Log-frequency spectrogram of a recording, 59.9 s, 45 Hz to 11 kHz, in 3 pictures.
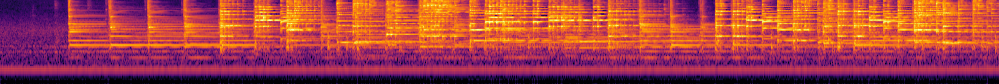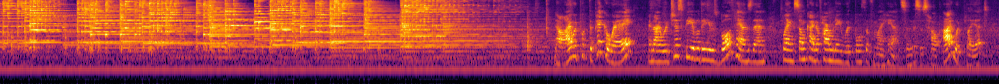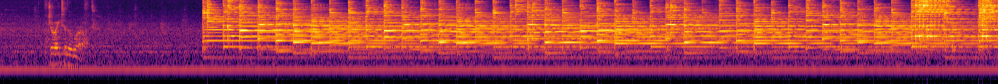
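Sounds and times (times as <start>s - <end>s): zither playing a carol: 1.3s - 33.2s, 44.0s - 59.9s.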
